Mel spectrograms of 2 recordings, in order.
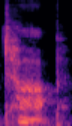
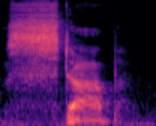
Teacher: there's more of a puff of air that comes out with the aspirated version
